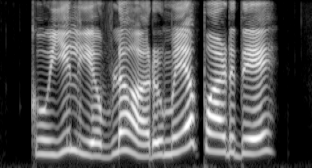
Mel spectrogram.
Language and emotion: Tamil, happy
